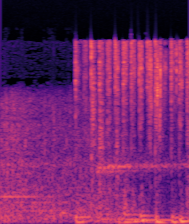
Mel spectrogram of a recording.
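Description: Cartoon sound effect of a machine running: a rapid ratcheting clatter of about ten clicks a second over a low rumble, starting about a second in.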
